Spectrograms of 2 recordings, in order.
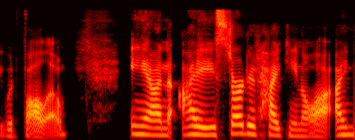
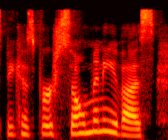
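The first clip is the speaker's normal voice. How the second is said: usual speaking voice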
